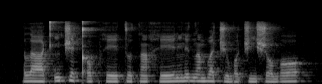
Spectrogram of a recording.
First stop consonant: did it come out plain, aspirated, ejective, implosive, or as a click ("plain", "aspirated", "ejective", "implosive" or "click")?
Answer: ejective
